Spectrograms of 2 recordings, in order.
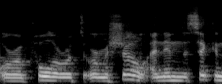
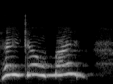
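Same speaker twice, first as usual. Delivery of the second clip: cartoonish talking bird voice. Speaker imitates their pet bird saying words it was taught: Smurf-like talking bird voice. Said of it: "he talks like a Smurf and he goes".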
